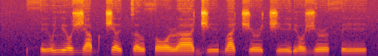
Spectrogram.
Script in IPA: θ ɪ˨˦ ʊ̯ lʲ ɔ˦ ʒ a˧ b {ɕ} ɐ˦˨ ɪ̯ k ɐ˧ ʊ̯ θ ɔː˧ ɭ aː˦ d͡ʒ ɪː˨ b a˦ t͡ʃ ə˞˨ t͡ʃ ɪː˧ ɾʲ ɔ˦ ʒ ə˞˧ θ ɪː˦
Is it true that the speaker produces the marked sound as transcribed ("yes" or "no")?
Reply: no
